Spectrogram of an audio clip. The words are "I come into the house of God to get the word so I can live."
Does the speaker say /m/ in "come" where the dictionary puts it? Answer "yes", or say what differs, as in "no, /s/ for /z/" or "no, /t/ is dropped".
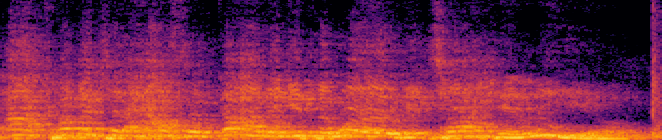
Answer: yes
